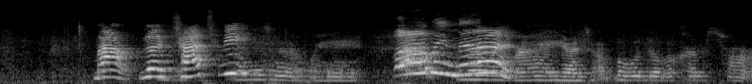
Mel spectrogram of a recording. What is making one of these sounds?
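A small child talks and squeals.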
